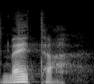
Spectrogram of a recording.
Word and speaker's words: metta: Actually, we call it metta, but that's a mispronunciation. It's metta.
